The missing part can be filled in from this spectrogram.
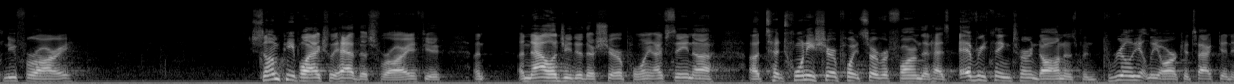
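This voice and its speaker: Speaking fairly quickly with an animated, medium-pitched voice, this Alabama conference speaker jokes his way through a technical talk. He stands on the stage of a large conference hall. Long hall reverb colors his stage microphone.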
